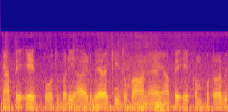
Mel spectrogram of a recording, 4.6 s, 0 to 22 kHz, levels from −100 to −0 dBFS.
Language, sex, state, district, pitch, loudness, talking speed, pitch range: Hindi, male, Haryana, Rohtak, 110 Hz, -18 LUFS, 185 wpm, 110-115 Hz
